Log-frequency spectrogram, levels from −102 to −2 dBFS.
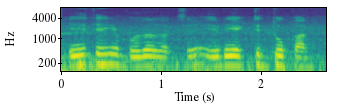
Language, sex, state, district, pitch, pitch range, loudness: Bengali, male, Tripura, West Tripura, 165 Hz, 155-170 Hz, -15 LUFS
